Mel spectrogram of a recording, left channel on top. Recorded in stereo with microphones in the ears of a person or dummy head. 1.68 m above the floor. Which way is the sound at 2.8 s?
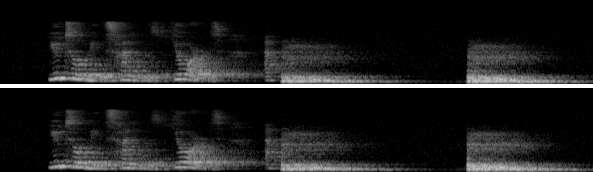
65° right (ahead or behind).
